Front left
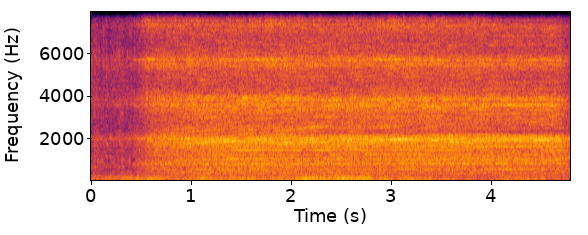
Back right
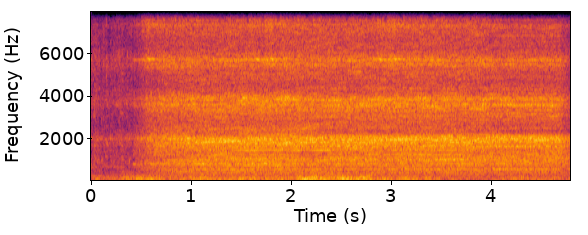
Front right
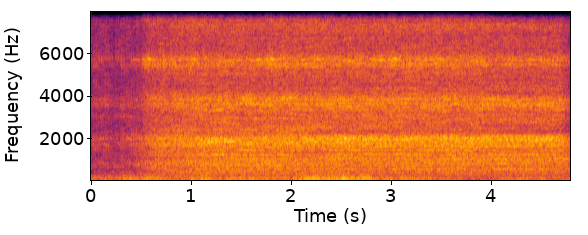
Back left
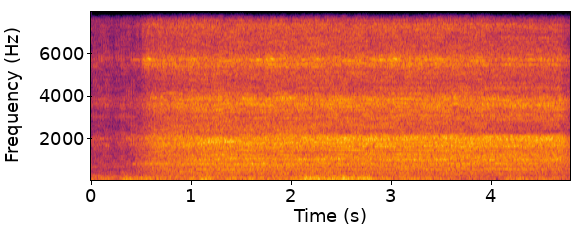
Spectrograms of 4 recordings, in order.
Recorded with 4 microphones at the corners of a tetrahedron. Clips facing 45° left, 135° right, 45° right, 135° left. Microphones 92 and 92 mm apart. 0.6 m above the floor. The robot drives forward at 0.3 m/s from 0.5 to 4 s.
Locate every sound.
0.4 s a hair dryer: 155° left, 3 m; by 4.7 s 160° left, 3.5 m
